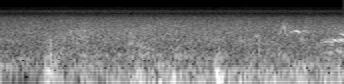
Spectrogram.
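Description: Quiet outdoor ambience: a steady soft hiss of breeze, with a couple of faint soft thumps.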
